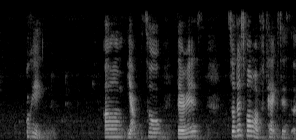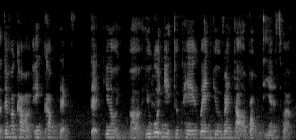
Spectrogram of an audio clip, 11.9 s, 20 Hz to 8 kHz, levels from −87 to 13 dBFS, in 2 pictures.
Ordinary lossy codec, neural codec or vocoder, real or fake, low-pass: none; none; real; 7.2 kHz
